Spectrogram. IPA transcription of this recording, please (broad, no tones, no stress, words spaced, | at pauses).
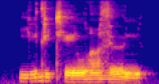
jidi cʰeɲðˤa zəɲ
